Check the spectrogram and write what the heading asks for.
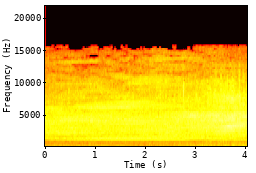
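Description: N scale model train camera car running along the track, a steady whirring whine from its motor and wheels over a hiss, getting a little brighter near the end.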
